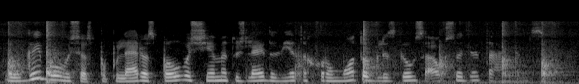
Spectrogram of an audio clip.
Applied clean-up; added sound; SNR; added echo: none; Walk, footsteps; 9 dB; none.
